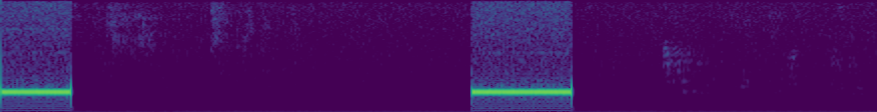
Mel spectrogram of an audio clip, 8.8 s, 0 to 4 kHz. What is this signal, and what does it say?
Ringback tone (Europe, 425 Hz).
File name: out- -2030- - - .211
